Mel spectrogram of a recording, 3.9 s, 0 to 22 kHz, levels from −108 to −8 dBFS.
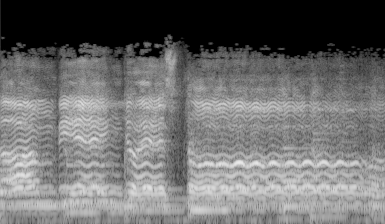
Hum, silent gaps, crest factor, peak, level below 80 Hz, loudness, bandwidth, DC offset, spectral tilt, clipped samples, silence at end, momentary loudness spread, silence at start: none; none; 16 dB; -6 dBFS; -54 dBFS; -22 LUFS; 11.5 kHz; under 0.1%; -3 dB/octave; under 0.1%; 0 s; 5 LU; 0 s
